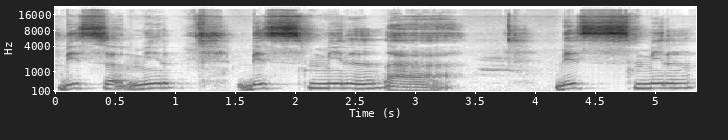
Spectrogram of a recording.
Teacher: Jadi mulai sekarang jangan sampai ada huruf E di sini. Ini harus murni sin dan kemudian mim. Sinnya mati.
